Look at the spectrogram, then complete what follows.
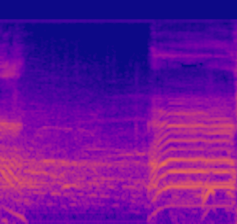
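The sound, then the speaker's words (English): A wrestling crowd cheers loudly and continuously, a dense roar of many voices with rising whoops and shouts, swelling brighter and louder in the second half. “Crowd really enjoying this.”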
